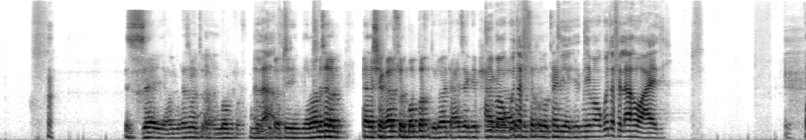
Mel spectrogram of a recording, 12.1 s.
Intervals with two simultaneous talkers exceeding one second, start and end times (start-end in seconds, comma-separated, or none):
7.3-8.9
